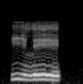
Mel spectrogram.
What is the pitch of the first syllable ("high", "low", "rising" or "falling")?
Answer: falling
